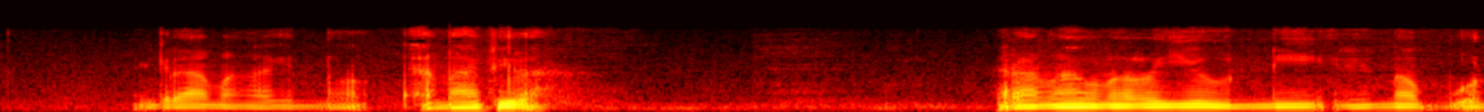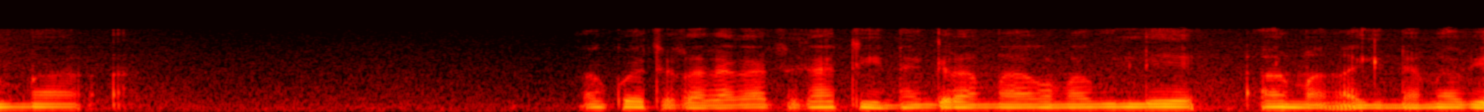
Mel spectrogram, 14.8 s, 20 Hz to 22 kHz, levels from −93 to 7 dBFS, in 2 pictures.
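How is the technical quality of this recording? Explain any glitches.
The recording has two level glitches from the call's automatic gain control, heard against room noise and a call codec that leaves nothing above 8 kHz.

Automatic gain falling, 5.13 to 7.15 s: the gain control judged the input too loud, or its background noise too strong, and eased its gain down by about 4 dB, so speech and background sink together.

Automatic gain rising, 10.71 s to the end: after the input dropped by about 14 dB, the gain control slowly raised its gain, making speech and background swell together.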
